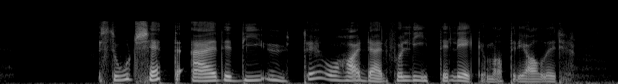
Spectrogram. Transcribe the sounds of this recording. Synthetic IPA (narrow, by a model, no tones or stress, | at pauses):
st̪uːʈsɛt̪ʔæːɾd̪iːʔʉːt̪əoːɦɑːɖæɾfɔɭiːt̪əleːkəmɑ̰t̪ɾɪɑ̰ːləɾ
